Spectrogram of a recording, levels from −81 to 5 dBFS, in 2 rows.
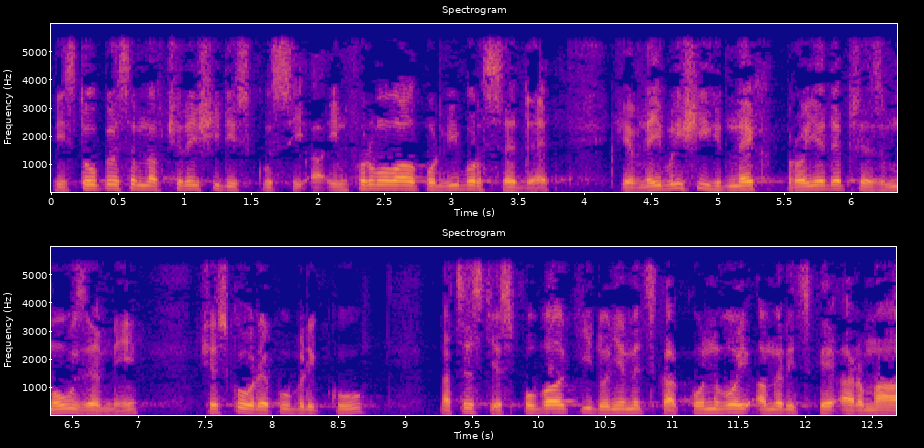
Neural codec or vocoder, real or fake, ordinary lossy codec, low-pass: none; real; none; 5.4 kHz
